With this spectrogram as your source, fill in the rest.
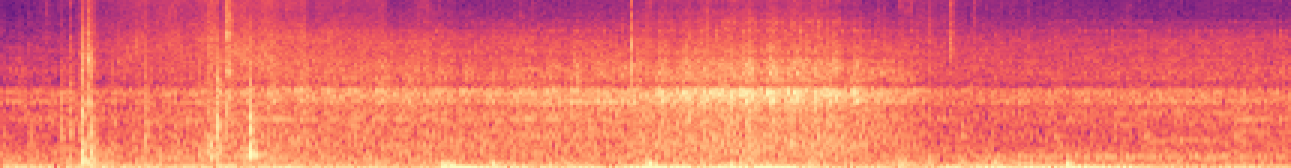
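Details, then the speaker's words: Toyota LandCruiser Troopy diesel idling in neutral with a thin, steady high squeal that goes away when the clutch is pressed. Diagnosed as a worn clutch throw-out bearing, or possibly the clutch fork; the gearbox was removed for repair. "the troopy has decided to develop a squeaky throw out bearing and that's diagnosed like this so whether or not this can be picked up on the video I do not know but when I'm just driving along normally you can hear a weird squeaking"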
